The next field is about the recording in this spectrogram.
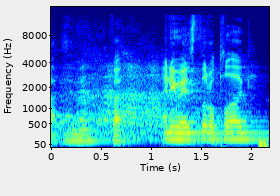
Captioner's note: audience laughs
